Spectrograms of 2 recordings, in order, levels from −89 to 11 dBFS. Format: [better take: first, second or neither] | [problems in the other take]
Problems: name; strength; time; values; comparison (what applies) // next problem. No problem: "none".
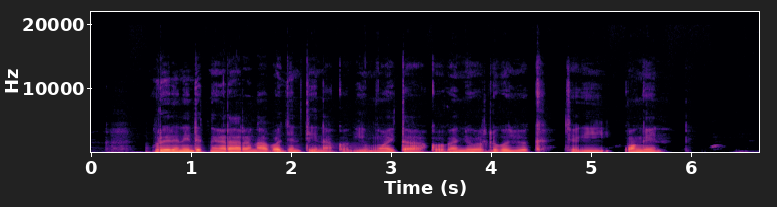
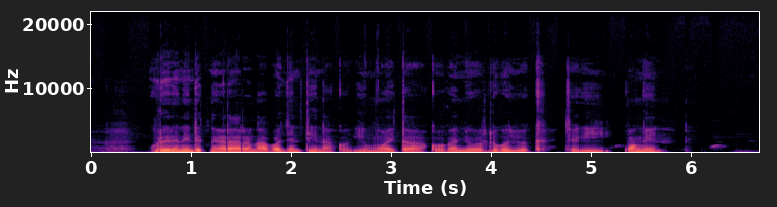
second | noise reduction (neural mask model RNNoise)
